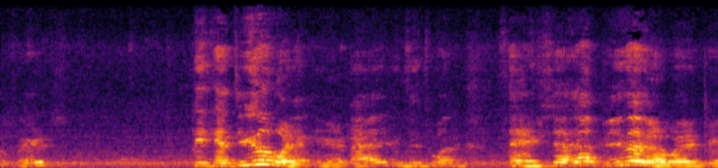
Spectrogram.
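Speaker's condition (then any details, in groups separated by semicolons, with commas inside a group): Cerebral palsy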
